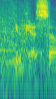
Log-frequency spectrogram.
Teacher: fall rise tone often shows contrast or doubt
